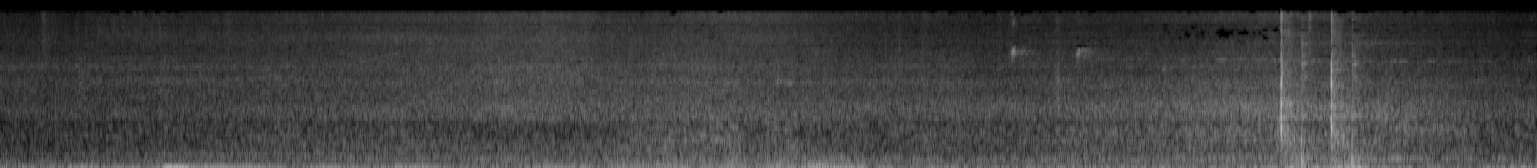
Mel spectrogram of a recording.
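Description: Street ambience of road traffic, with a steady low rumble of passing cars. Two sharp clicks come about half a second apart near the end.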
